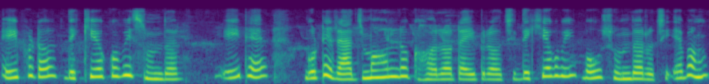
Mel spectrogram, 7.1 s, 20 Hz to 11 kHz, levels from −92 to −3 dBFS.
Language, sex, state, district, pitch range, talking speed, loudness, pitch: Odia, female, Odisha, Malkangiri, 220-325 Hz, 175 wpm, -15 LUFS, 265 Hz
